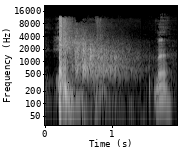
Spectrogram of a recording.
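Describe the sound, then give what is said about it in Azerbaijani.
Gunshot: one sharp, loud crack with a decaying rumbling tail, followed by a shorter burst of sound. “Birdən inanılmaz bir vəziyyətdə güllə səsi gəldi.”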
